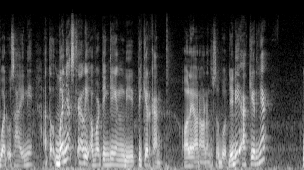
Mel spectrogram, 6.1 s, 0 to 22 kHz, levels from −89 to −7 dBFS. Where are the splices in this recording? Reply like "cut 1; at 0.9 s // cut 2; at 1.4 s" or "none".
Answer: none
